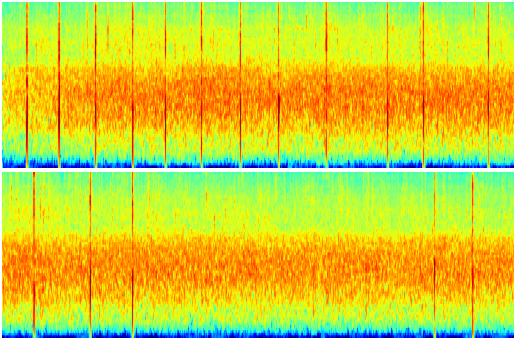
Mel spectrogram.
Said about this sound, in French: Je demande à leur tour aux lauréats de bien vouloir se lever et de bien vouloir accepter nos applaudissements.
